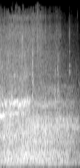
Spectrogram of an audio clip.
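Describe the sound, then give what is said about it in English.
A car's tires squeal in a loud skid lasting under two seconds as the car turns around, a high screech over rough road noise that fades slightly at the end. No one speaks. “I'm going to turn this car around and there'll be no Cape Canaveral for anybody.”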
